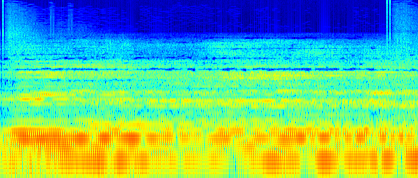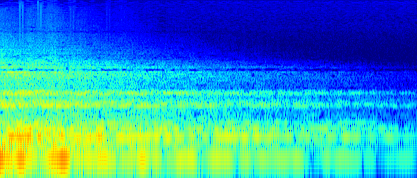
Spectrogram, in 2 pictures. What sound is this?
Monster Tripod horn
I have slowed down my voice and made this creepy kind of tripod horn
